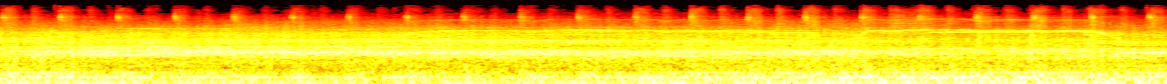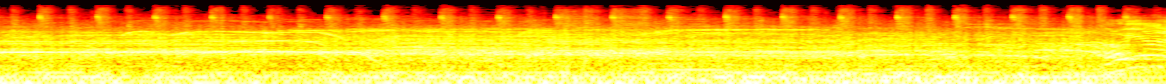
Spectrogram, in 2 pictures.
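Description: Heavy metal band playing live through Marshall amplifier stacks: pounding drums with a steady cymbal beat, bass and held, bending electric guitar lines, with the crowd cheering and whooping.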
